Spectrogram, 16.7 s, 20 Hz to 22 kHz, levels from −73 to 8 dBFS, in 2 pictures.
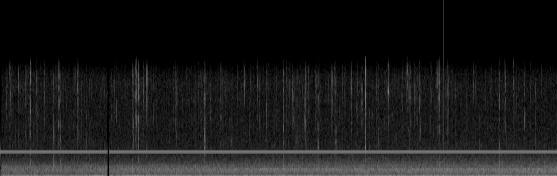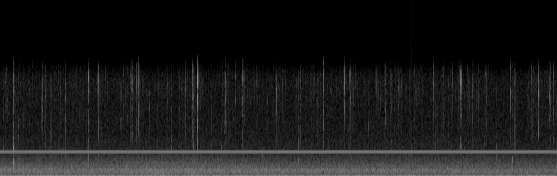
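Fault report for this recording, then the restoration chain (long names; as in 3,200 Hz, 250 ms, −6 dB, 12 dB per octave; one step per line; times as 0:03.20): whistle 3,100 Hz −34 dBFS
0:01.60–0:01.63: drop-out 32 ms
0:06.64: click −11 dBFS
0:14.52–0:14.53: drop-out 8.9 ms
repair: click removal
notch filter 3,100 Hz, Q 30
repair the gap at 0:01.60, 32 ms
repair the gap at 0:14.52, 8.9 ms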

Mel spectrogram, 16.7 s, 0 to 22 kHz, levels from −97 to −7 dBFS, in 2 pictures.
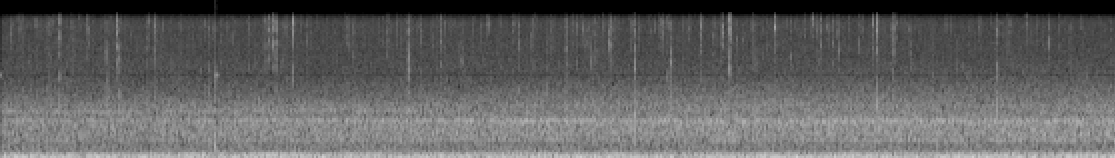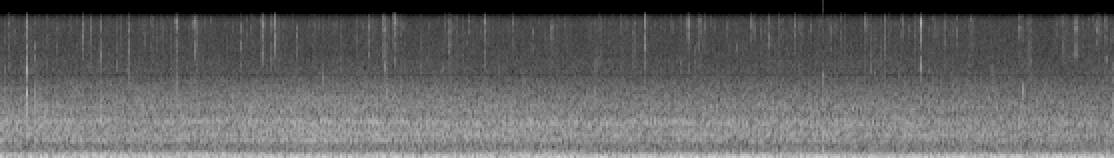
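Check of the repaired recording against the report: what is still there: none of them is left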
